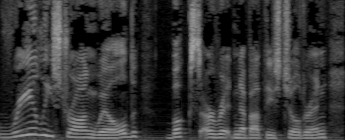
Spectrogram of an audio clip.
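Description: A woman speaks in a normal speaking voice at medium pitch and a moderate pace. Her intonation is lively. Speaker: guest expert on personality types. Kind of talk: interview. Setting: radio studio.

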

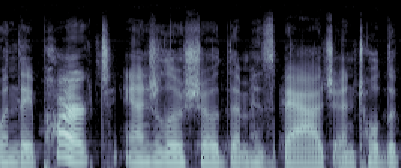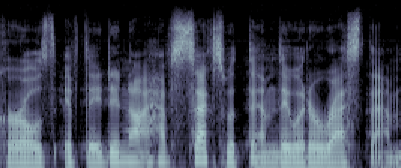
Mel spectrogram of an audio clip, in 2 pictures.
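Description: Fairly low in pitch, a woman with a plain, everyday voice talks at a fairly quick pace in a dry, close sound with no echo. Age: 40s. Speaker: true crime podcast co-host. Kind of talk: casual chat with case narration.

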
